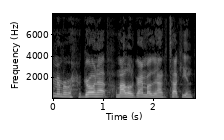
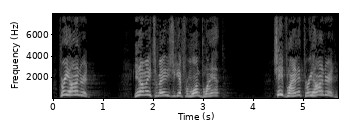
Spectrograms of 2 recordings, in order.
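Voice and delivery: amazed exclamation; 7 semitones higher than usual. Real, not acted. Marvelling at grandmother's tomato count.

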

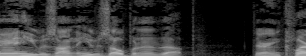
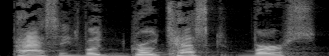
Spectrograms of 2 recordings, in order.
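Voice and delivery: ordinary talk, nothing marked

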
